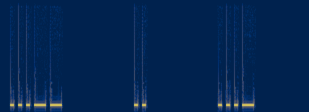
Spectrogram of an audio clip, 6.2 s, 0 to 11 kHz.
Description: Morse code, heard as a keyed tone, about 15 wpm, spaced as for 5 wpm, 700 Hz. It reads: 3IV
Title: USA Call Signs - 5 Characters - 6x Character Spacing - 15wpm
